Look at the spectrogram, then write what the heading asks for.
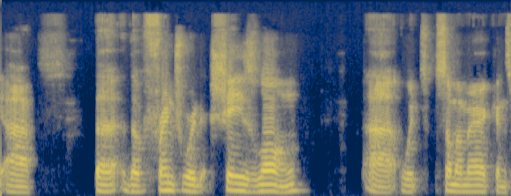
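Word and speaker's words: chaise longue: like let's say uh the the French word she's long uh which some Americans pronounce Shay's Lounge uh inaccurately pronounced that way um if our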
